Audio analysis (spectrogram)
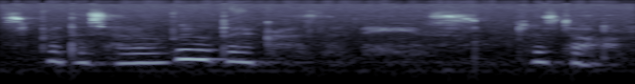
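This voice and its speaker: A woman speaking softly and often whispering in a breathy voice, gently narrating each step as an ASMR makeup host. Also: a little high, steady tone, brisk. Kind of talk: soft-spoken ASMR roleplay.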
